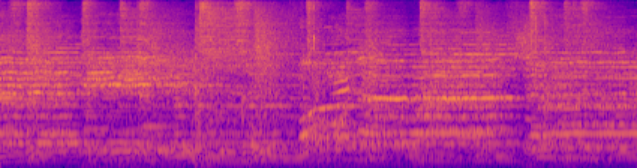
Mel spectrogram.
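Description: Mixed church choir singing a gospel song together over a steady beat.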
